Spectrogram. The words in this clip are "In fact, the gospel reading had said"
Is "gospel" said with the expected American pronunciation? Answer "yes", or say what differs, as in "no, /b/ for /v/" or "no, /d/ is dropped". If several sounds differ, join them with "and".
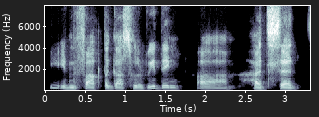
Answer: no, /p/ is dropped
